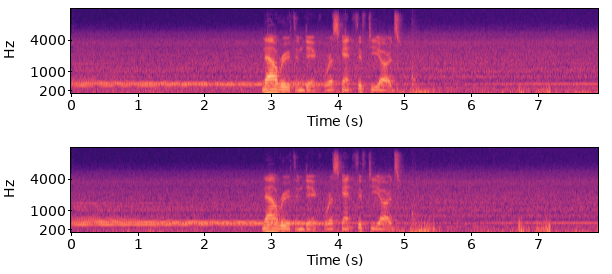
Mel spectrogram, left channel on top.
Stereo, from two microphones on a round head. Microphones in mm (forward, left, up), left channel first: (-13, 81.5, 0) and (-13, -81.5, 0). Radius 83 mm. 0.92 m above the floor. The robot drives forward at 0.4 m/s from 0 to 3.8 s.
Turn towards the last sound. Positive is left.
turn(degrees=85)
